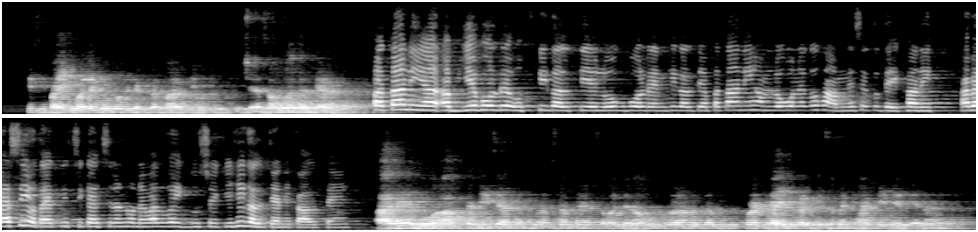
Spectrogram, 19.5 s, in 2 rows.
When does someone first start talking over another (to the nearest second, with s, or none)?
none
